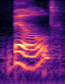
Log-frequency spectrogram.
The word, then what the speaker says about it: build: and as you see, the words build, as in to build a building, and build, as in I was billed for the charges, have the same pronunciation. So two different spellings, but they both have the exact same sounds. So in this case, the UI is an unusual spelling for the I vowel.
